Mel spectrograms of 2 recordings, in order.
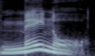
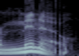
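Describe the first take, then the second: First: The first vowel sounds like in 'day'. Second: The first vowel sounds like in 'bit'. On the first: The speaker calls it right. "the girl's name is" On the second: The speaker calls it wrong. "half of the characters say it incorrectly"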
